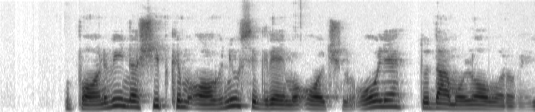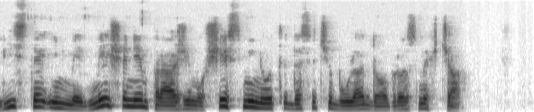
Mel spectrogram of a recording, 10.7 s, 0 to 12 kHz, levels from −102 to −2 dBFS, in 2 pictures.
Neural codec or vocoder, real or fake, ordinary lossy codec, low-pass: none; real; none; none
